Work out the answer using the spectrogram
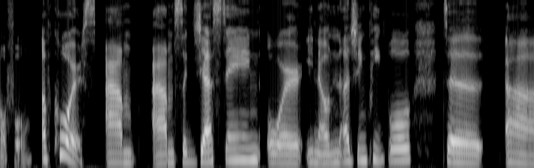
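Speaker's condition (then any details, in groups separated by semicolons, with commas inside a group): No condition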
